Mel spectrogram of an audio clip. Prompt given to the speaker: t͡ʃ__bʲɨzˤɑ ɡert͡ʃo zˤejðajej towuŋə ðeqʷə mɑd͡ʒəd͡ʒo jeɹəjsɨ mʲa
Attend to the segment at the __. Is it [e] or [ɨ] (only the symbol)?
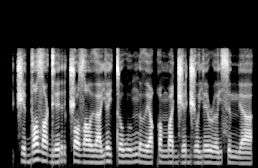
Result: e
